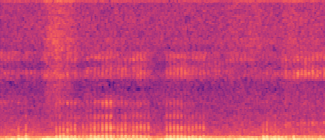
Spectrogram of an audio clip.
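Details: Low, steady purring rumble from a male house cat disturbed from sleep by its owner, quiet and even with one brief thump near the start.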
